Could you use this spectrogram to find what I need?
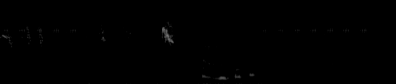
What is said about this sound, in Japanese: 鳥たちもあんなに楽しそうに鳴いています。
